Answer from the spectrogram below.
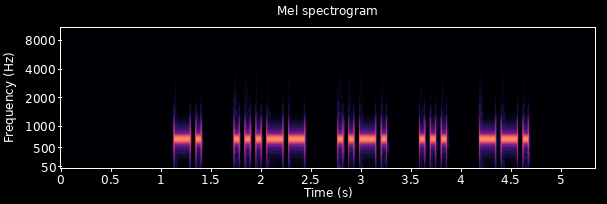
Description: Morse code, heard as a keyed tone, about 22 wpm, spaced as for 16 wpm, 700 Hz. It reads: N3FSG
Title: USA Call Signs - 2x Character Spacing - 22wpm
